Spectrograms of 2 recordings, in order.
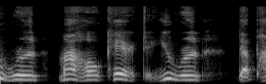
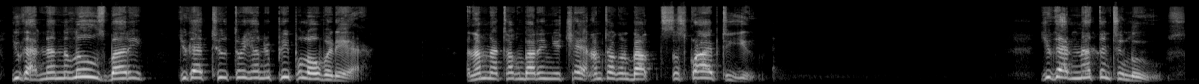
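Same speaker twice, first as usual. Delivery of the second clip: louder, higher, insistent confrontation; heated challenge; 6 semitones higher, 5 dB louder than usual. Real, not acted. Streamer calling out a rival with subscribers, heated challenge. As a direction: throw it at your rival, raised and forceful.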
